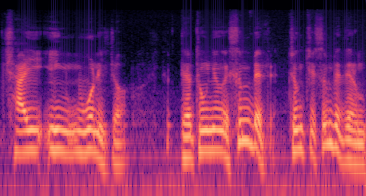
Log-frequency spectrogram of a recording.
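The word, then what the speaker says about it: 蔡英文: 지금 최영문 현 대만 대통령, 그 현지 발음으로는 차이잉원이죠.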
